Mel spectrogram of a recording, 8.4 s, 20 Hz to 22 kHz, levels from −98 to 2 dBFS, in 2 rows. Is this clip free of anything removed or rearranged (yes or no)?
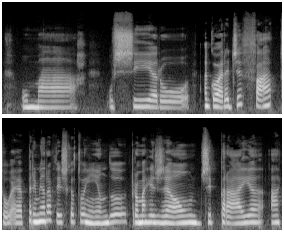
no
